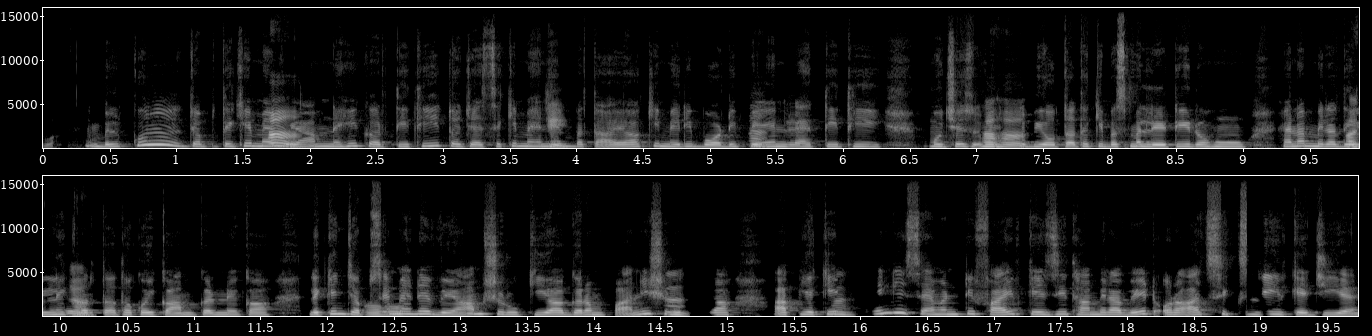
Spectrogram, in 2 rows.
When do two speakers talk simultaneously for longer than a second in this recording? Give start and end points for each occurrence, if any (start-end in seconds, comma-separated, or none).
none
